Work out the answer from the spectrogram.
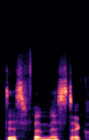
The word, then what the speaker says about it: dysphemistic: That's a tough one to pronounce. Give it to me. It is dysphemistic language.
